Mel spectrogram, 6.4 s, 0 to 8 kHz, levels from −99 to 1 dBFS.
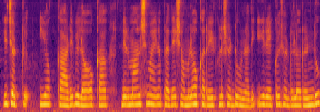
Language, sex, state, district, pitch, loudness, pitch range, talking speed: Telugu, female, Andhra Pradesh, Chittoor, 215 Hz, -17 LUFS, 200-220 Hz, 110 wpm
